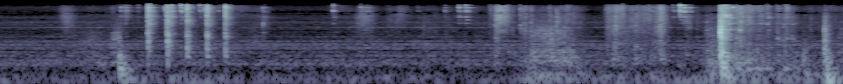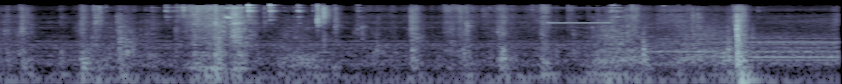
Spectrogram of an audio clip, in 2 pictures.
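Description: Scattered clicks and knocks of things being handled, the loudest about seven seconds in. Near the end the automatic heat press beeps as its press countdown runs out, with a thump among the beeps.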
